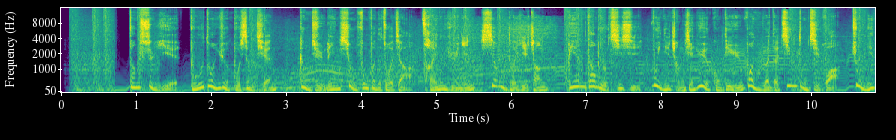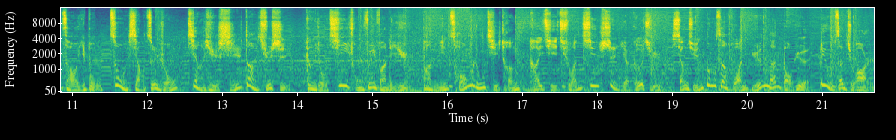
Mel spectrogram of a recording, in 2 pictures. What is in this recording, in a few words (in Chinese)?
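男 电台广告 配音, sd235 voice sample; 宝马7系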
